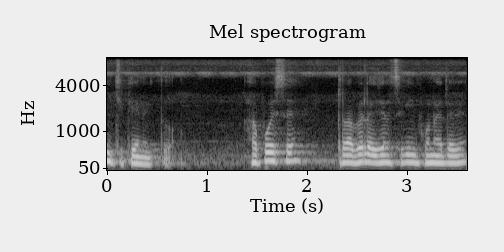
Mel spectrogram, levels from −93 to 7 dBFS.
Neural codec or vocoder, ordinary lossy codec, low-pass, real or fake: none; none; none; real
